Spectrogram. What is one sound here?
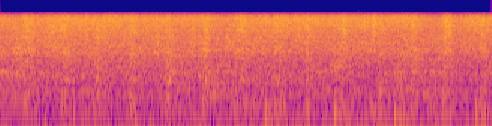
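Steam hisses loudly from a locomotive.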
